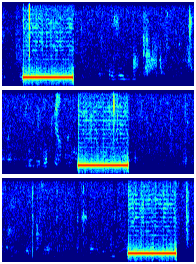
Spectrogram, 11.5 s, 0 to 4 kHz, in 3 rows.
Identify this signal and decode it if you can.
Ringback tone (Europe, 425 Hz).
